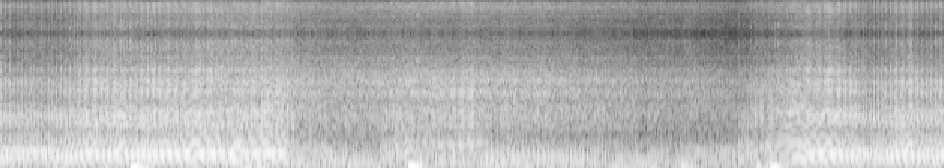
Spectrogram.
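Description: A dirt bike engine revs hard, rising and falling in pitch as the rider shifts gears.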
